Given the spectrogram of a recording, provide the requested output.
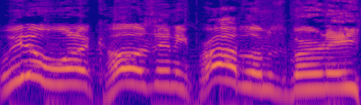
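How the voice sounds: In a cartoonish character voice, a man with a high pitch talks at a moderate pace over faint music in the background.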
